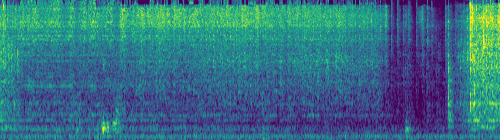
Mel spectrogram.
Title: Zwift Hub Grinding Noise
